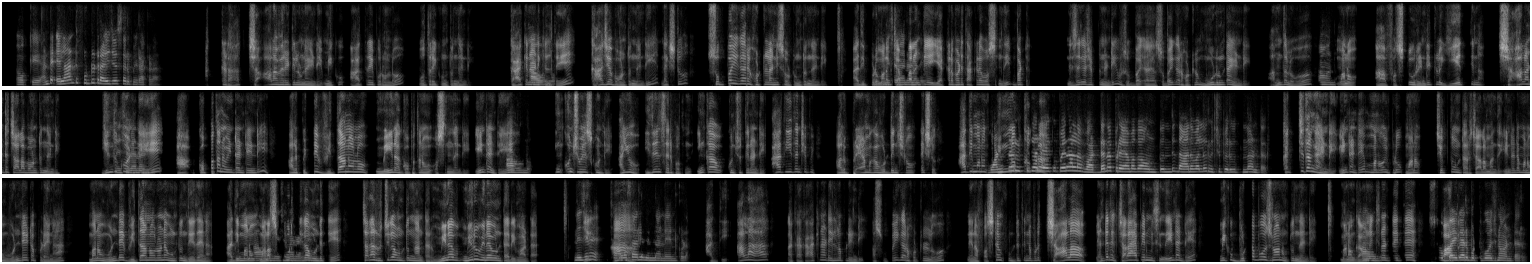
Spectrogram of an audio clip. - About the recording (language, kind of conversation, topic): Telugu, podcast, స్థానిక ఆహారం తింటూ మీరు తెలుసుకున్న ముఖ్యమైన పాఠం ఏమిటి?
- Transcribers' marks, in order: in English: "ట్రై"; lip smack; in English: "బట్"; in English: "మెయిన్"; lip smack; in English: "ఫస్ట్ టైమ్ ఫుడ్"; in English: "హ్యాపీ"; lip smack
